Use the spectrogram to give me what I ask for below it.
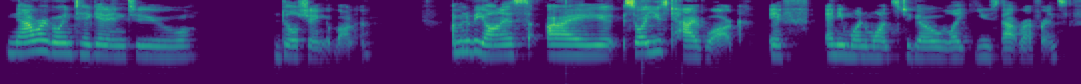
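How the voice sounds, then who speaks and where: A woman's voice: medium pitch, measured pace. A woman with a mid-range voice hosts casual fashion commentary. She talks in a chatty, informal way, offering personal opinions and often dropping "like" into her sentences. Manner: informal, conversational, frequent "like" as emphasis.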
